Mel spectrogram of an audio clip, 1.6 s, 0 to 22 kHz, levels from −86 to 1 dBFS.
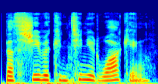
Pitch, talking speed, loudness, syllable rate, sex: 200 Hz, 115 wpm, -17 LUFS, 5.5 syllables/s, female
